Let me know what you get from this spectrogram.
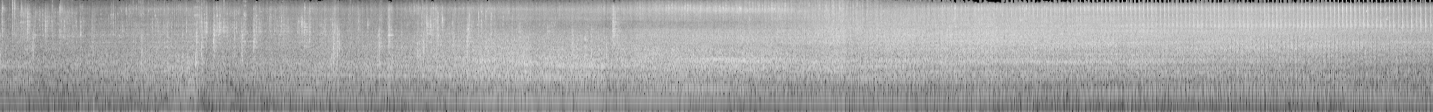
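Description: Railway passenger coaches rolling slowly past, pushed by a small diesel shunter: wheels clicking over the rail joints, then a steady rolling rumble. The shunter's diesel engine grows louder, with its fast firing beats clear near the end as it draws close.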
